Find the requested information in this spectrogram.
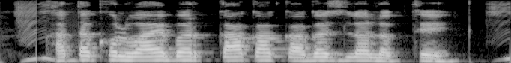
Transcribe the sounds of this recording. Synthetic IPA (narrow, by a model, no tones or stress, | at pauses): kʰat̪əkʰolʋaːeːbəɾkaːkaːkaːɡəd͡ʒlələɡ̚t̪ʰeː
